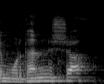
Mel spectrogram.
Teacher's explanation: और सा का मतलब हो गया ये मूर्धन्य सा। इसका उच्चारण स्थान क्या है? इसका उच्चारण स्थान मूर्धा है।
